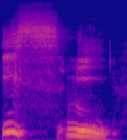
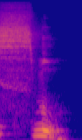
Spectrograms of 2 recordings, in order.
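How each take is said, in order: First: The word starts with a glottal stop and vowel. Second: The word starts directly without the initial vowel. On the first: The speaker calls it right. "J'ai dit ismi. Je l'ai prononcé" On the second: The speaker calls it wrong. "j'ai pas dit smou"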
